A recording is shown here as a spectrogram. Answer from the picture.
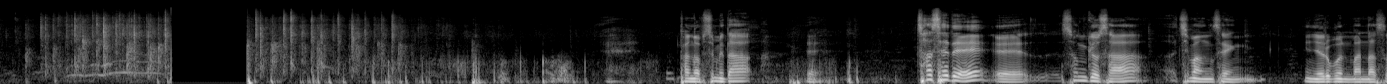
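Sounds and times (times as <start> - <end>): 
applause: 0.0 - 1.8, 2.4 - 4.9
speech: 6.8 - 8.4, 9.2 - 13.8.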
